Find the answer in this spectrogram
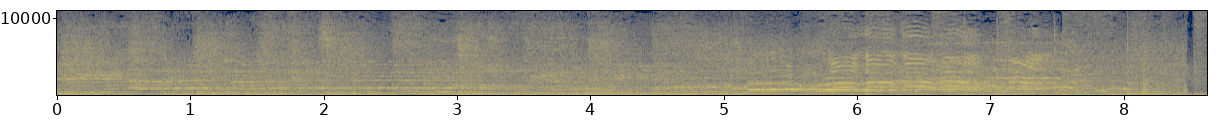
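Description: Loud rock music with singing. About five seconds in, a crowd of fans starts cheering and screaming over it.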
